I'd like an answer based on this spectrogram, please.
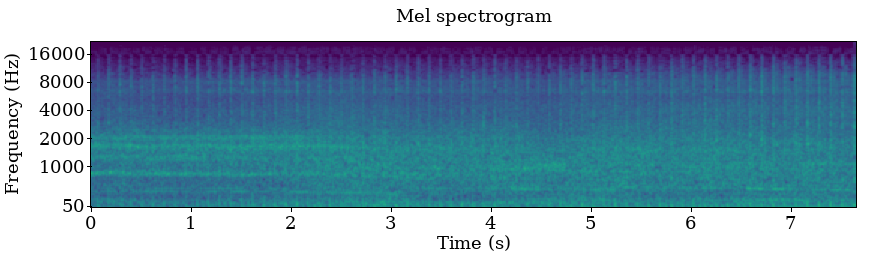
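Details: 1947 John Deere B two-cylinder tractor, warming up: sharp, uneven popping exhaust beats about three per second instead of an even putt, running on one cylinder; spark plugs were changed afterward.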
